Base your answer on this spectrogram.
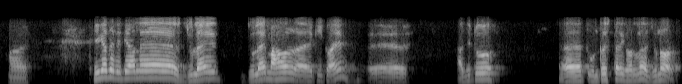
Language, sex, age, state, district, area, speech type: Assamese, male, 60+, Assam, Goalpara, urban, conversation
